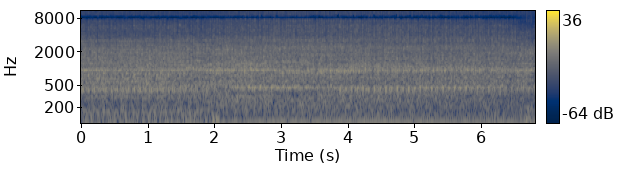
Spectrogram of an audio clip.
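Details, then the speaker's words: Warm 1999 Freightliner FLD120 with a rebuilt CAT 3406E (head, injectors, turbo, pistons, liners) and 13-speed, idling after about half an hour of running: smooth, even diesel idle with a steady hum and light tick, no knocks or misses. "so it's been running for about a half of an hour I'm going to get it started up we'll have a listen nice sound of a kitty cat"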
